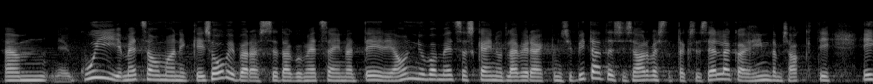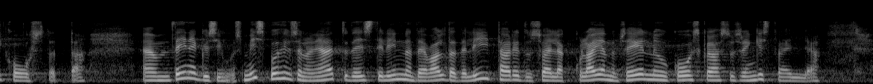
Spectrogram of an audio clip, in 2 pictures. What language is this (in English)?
Estonian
